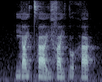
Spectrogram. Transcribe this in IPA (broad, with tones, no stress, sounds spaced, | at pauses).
j a˧˥ j t̪ʰ aː˨˩˨ j f a˨˩˦ j ɗ o˨˩˨ h a˨˩ k̚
